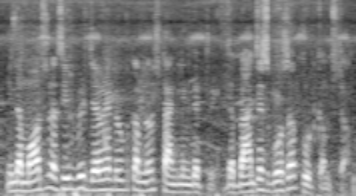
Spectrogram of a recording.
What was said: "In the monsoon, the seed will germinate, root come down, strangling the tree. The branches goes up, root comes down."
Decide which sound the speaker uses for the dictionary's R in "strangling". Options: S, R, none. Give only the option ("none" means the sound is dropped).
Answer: none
